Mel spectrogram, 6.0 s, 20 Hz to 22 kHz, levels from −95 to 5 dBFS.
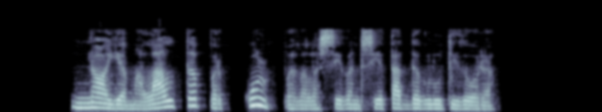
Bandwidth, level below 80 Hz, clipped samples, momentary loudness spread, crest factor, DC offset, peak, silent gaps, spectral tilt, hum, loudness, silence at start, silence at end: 7.8 kHz; -64 dBFS; under 0.1%; 10 LU; 18 dB; under 0.1%; 0 dBFS; 2.31-2.44 s, 2.78-2.83 s; -5.5 dB/octave; none; -16 LUFS; 0.7 s; 1.1 s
